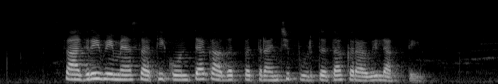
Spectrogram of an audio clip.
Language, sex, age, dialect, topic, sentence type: Marathi, female, 36-40, Standard Marathi, banking, question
